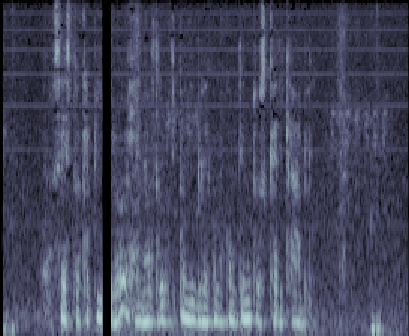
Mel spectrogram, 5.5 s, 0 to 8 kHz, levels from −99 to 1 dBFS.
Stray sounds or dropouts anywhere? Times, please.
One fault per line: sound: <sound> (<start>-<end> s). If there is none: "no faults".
sound: dropout (1.4-1.5 s)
